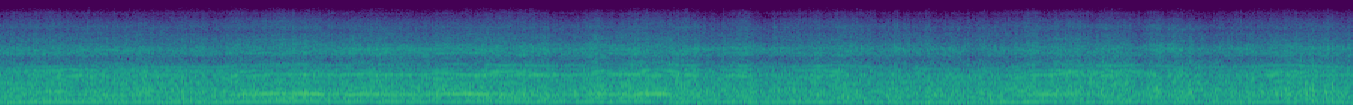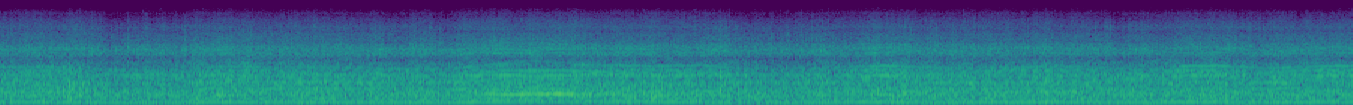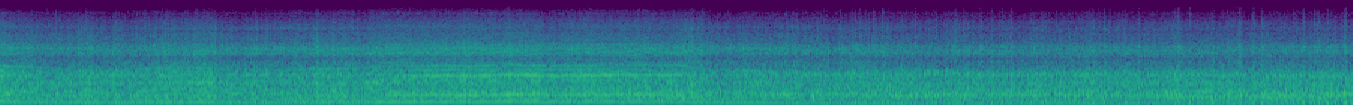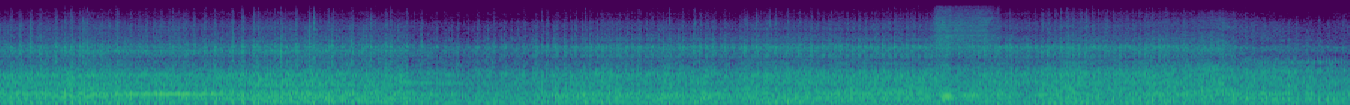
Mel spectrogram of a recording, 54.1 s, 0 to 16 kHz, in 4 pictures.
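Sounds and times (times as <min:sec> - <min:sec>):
snowmobile engine running: 0:00.0 - 0:54.0.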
